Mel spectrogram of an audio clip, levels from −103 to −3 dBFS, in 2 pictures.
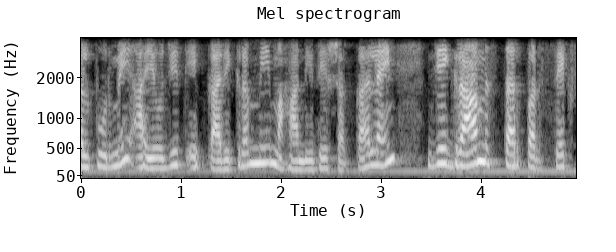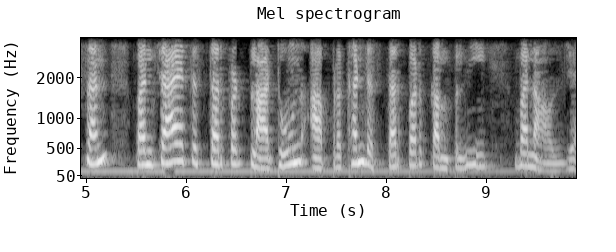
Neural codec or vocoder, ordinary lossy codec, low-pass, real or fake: none; Opus, 24 kbps; 3.6 kHz; real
